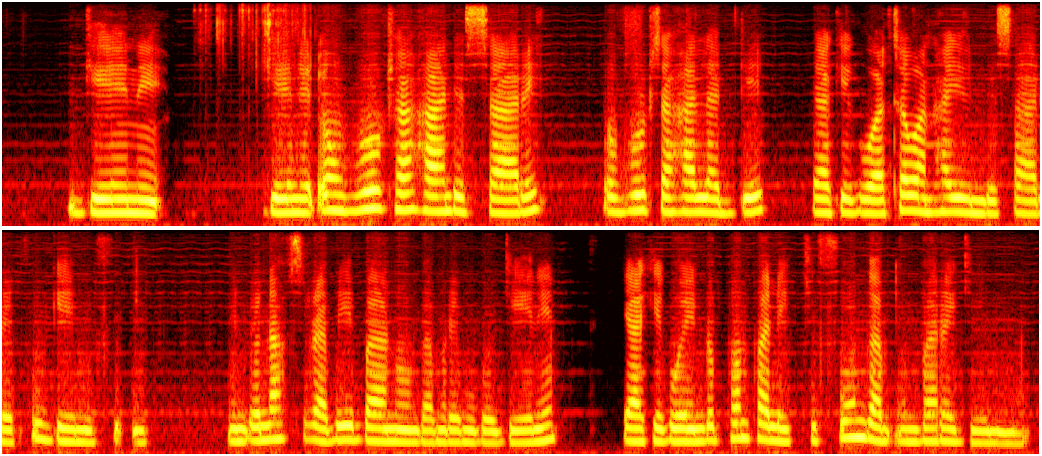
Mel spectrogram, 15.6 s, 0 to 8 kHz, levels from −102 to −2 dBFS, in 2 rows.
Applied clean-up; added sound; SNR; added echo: neural separator model SepFormer DNS4.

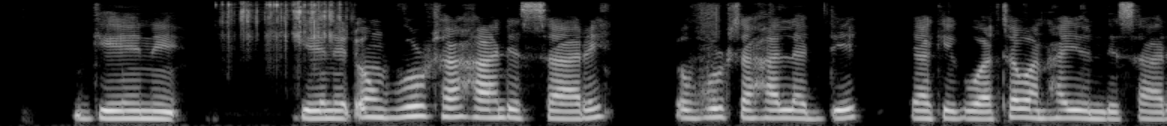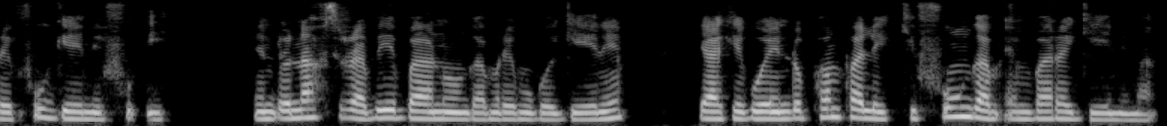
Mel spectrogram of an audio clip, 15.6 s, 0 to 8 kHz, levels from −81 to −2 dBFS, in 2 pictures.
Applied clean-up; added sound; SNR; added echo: neural mask model Resemble Enhance denoiser.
